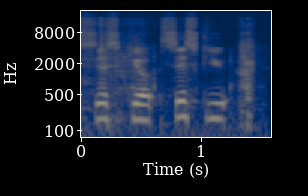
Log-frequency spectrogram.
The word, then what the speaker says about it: Siskiyou: trid ZZ, and then the Siskiyou N9. I think Yeah. that's how it's pronounced. Siskiyou.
